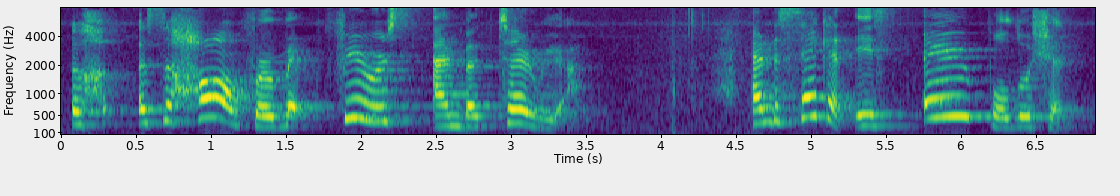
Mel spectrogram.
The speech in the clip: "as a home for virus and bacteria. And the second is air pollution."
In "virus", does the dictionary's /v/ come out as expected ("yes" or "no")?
no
